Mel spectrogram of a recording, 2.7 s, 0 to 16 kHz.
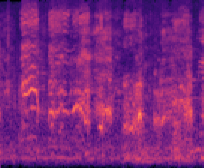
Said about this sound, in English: So how many pigs do you have here? I've got 100 pigs for 10 hectares. So 10 hectares, 100 pigs. Yes. And they've just had piglets. They born here free, in the forest.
